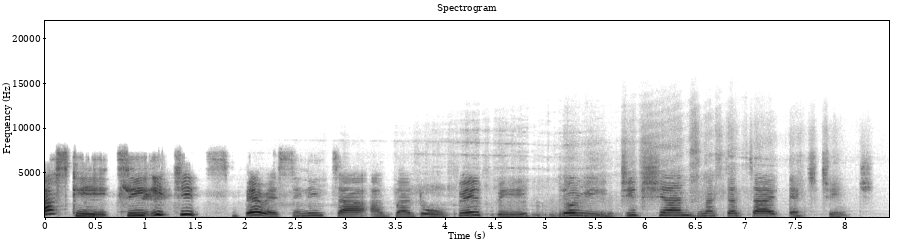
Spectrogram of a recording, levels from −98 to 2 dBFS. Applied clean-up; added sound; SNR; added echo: neural mask model RNNoise.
